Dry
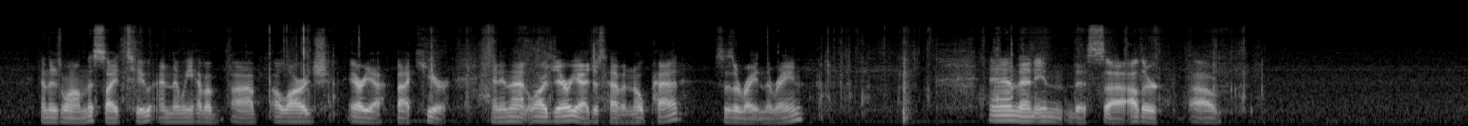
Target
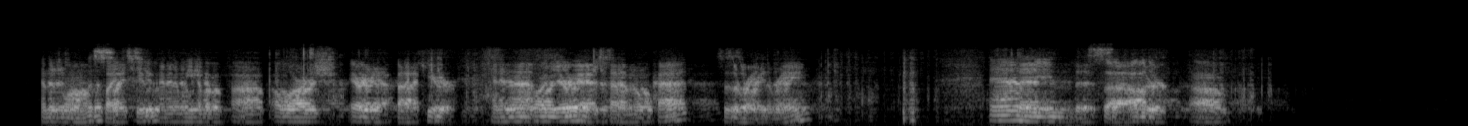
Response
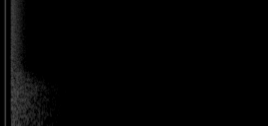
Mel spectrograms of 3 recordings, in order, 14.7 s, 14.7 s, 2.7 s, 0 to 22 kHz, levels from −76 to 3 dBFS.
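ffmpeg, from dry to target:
-filter_complex "[0:a]aresample=11025,aeval=exprs='sgn(val(0))*max(abs(val(0))-0.00355,0)':c=same,aresample=44100,asplit=2[s0][s1];[s1]adelay=342,lowpass=f=2300:p=1,volume=0.0794,asplit=2[s2][s3];[s3]adelay=342,lowpass=f=2300:p=1,volume=0.28[s4];[s0][s2][s4]amix=inputs=3:normalize=0[s5];[1:a]atrim=start_sample=2205,atrim=end_sample=4410[s6];[s5][s6]afir=irnorm=-1:irlink=0,volume=0.794"

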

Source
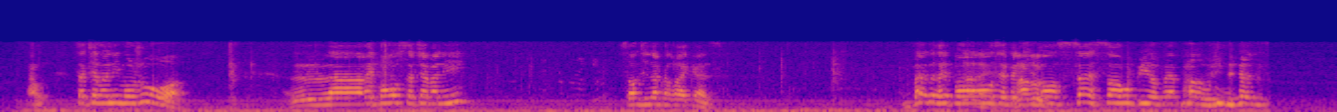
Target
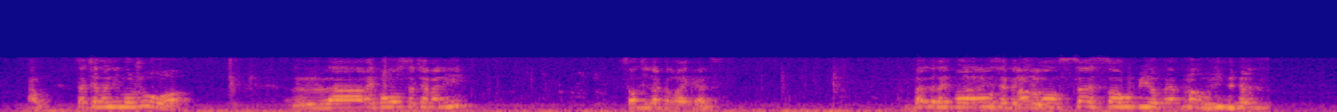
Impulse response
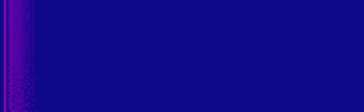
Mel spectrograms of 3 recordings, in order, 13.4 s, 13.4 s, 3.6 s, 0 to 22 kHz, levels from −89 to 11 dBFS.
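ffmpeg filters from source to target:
-filter_complex "[0:a]asetrate=24750,aresample=44100,atempo=1.7818,asplit=2[s0][s1];[s1]adelay=100,highpass=300,lowpass=3400,asoftclip=type=hard:threshold=0.112,volume=0.0398[s2];[s0][s2]amix=inputs=2:normalize=0,asplit=2[s3][s4];[1:a]atrim=start_sample=2205,afade=t=out:st=0.19:d=0.01,atrim=end_sample=8820,lowshelf=f=410:g=7.5[s5];[s4][s5]afir=irnorm=-1:irlink=0,volume=1.12[s6];[s3][s6]amix=inputs=2:normalize=0,volume=0.562"

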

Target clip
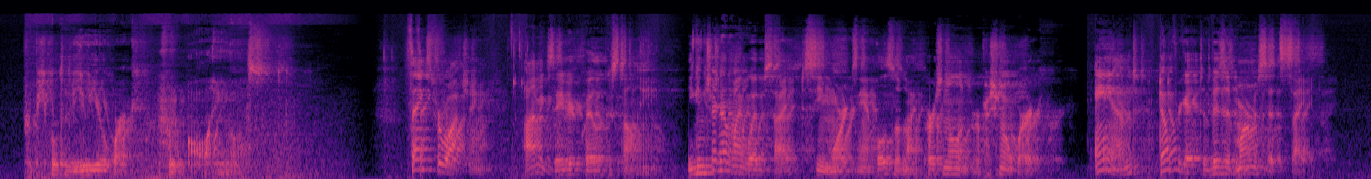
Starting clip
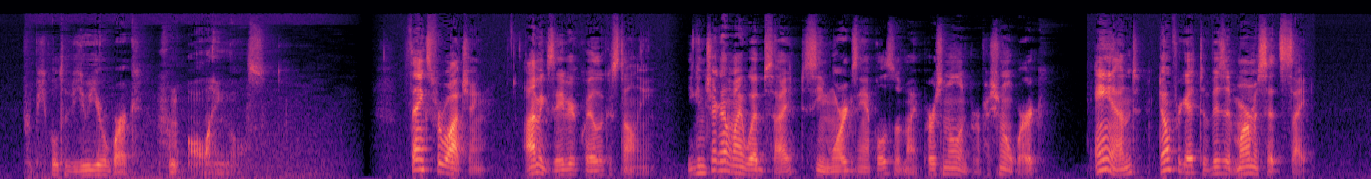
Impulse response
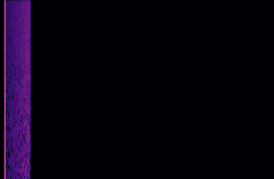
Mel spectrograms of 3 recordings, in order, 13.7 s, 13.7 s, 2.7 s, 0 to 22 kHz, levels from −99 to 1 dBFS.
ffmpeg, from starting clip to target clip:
-filter_complex "[0:a]agate=range=0.501:threshold=0.002:ratio=16:detection=peak,acompressor=threshold=0.0126:ratio=6,asplit=2[s0][s1];[1:a]atrim=start_sample=2205,adelay=79[s2];[s1][s2]afir=irnorm=-1:irlink=0,volume=0.562[s3];[s0][s3]amix=inputs=2:normalize=0,volume=1.19"

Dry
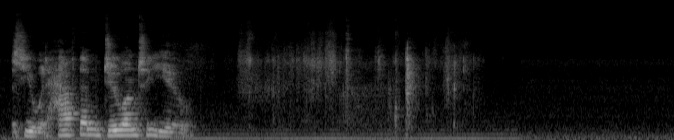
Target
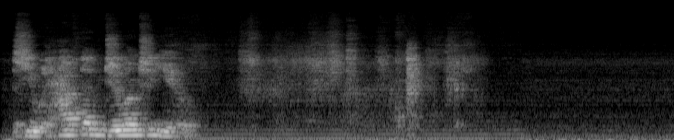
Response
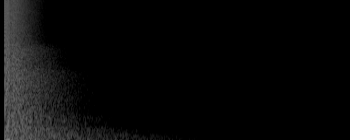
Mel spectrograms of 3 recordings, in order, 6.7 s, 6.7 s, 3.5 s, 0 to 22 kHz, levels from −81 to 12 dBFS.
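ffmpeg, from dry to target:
-filter_complex "[0:a]bandreject=f=910:w=29[s0];[1:a]atrim=start_sample=2205,atrim=end_sample=3969[s1];[s0][s1]afir=irnorm=-1:irlink=0"

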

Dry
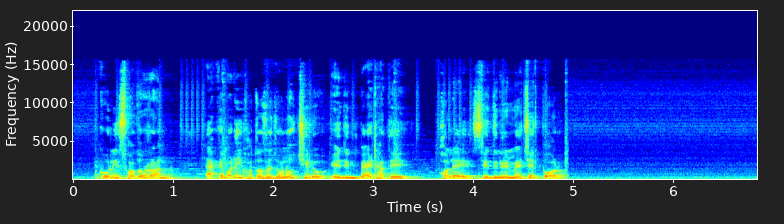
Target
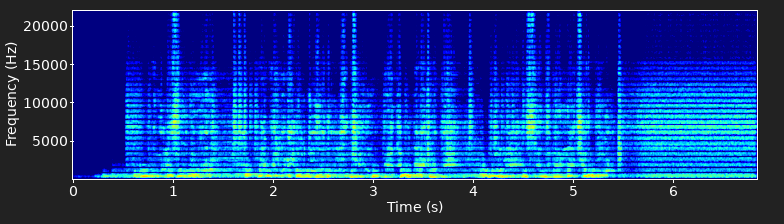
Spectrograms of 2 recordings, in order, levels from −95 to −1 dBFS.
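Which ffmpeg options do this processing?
-filter_complex "[0:a]equalizer=f=500:t=o:w=1:g=4,equalizer=f=1000:t=o:w=1:g=-4,equalizer=f=4000:t=o:w=1:g=9,equalizer=f=8000:t=o:w=1:g=9,acrossover=split=160|1100[s0][s1][s2];[s1]adelay=390[s3];[s2]adelay=530[s4];[s0][s3][s4]amix=inputs=3:normalize=0,acrossover=split=160[s5][s6];[s6]acompressor=mode=upward:threshold=0.0178:ratio=2.5[s7];[s5][s7]amix=inputs=2:normalize=0,agate=range=0.0224:threshold=0.0126:ratio=3:detection=peak,acompressor=threshold=0.00794:ratio=4,asoftclip=type=tanh:threshold=0.0126,aecho=1:1:5.3:0.38,afftfilt=real='re*eq(mod(floor(b*sr/1024/350),2),1)':imag='im*eq(mod(floor(b*sr/1024/350),2),1)':win_size=1024:overlap=0.75,volume=2.99"

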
